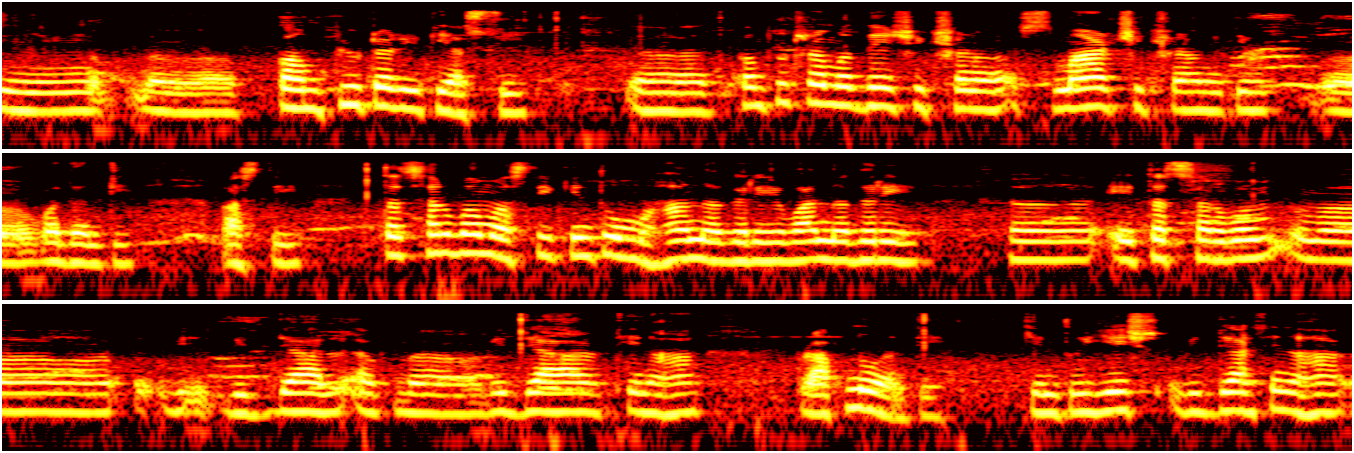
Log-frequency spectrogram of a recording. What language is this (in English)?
Sanskrit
